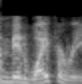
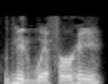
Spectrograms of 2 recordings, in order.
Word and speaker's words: midwifery: Like they're Well, it's not a midwifery if nothing else. I believe it's pronounced midwiffery first of all.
